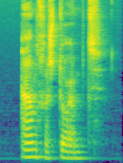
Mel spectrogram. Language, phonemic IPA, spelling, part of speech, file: Dutch, /ˈaŋɣəˌstɔrᵊmt/, aangestormd, verb, Nl-aangestormd.ogg
- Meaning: past participle of aanstormen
